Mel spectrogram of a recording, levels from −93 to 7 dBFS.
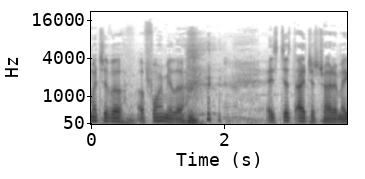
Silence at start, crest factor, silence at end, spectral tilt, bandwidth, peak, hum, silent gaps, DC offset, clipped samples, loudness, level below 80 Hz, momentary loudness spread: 0 s; 16 dB; 0 s; -7 dB/octave; 13.5 kHz; -6 dBFS; none; none; under 0.1%; under 0.1%; -22 LUFS; -40 dBFS; 19 LU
